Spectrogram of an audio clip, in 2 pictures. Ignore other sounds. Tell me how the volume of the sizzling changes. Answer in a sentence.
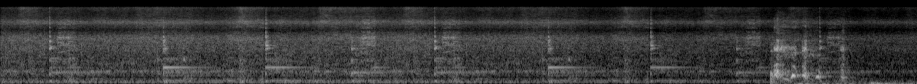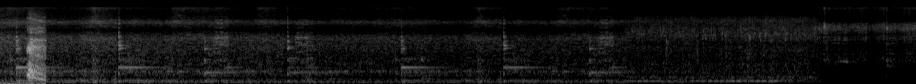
The volume of the sizzling goes down.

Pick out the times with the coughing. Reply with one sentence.
The coughing can be heard from 7.7 to 9.7 s.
